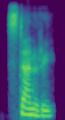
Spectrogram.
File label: "stannary", Indian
